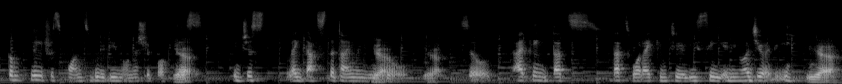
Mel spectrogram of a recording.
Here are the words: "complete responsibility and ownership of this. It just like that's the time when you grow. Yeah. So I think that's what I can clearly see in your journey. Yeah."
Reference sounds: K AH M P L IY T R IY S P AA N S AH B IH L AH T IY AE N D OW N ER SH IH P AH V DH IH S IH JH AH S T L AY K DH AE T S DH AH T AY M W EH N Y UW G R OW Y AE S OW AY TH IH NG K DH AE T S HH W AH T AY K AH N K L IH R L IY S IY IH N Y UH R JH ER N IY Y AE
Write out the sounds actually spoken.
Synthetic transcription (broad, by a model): K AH M P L IY T R IY S P AA N S AH B IH L AH T IY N OW N ER SH IH P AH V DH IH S IH JH AH S T L AY K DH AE T S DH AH T AY M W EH N Y UW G OW Y AE S OW AY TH IH NG K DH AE T S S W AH T AY K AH N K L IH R L IY S IY IH N Y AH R JH ER N IY Y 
